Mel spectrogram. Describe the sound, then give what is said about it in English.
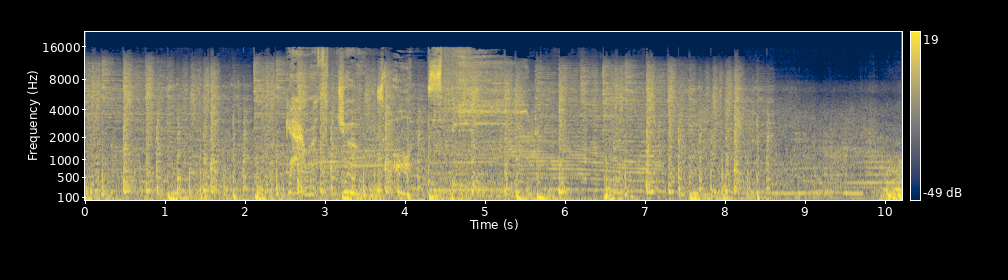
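Steady, loud roar of a car travelling at speed on the M6 motorway, heading south towards London and approaching the toll booths on the Midland Expressway, with constant tyre and engine noise and occasional whooshes and faint whines, no voices. “I'm on the M6 heading south towards London, and as we speak I'm approaching the toll booths on the Midland Expressway.”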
